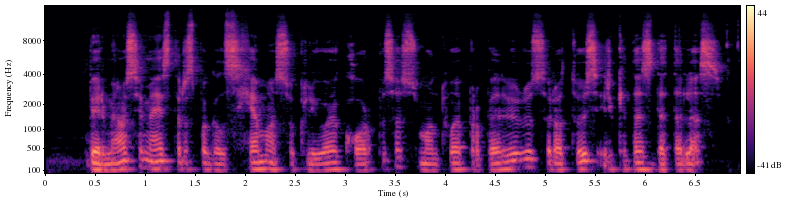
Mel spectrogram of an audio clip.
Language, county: Lithuanian, Vilnius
